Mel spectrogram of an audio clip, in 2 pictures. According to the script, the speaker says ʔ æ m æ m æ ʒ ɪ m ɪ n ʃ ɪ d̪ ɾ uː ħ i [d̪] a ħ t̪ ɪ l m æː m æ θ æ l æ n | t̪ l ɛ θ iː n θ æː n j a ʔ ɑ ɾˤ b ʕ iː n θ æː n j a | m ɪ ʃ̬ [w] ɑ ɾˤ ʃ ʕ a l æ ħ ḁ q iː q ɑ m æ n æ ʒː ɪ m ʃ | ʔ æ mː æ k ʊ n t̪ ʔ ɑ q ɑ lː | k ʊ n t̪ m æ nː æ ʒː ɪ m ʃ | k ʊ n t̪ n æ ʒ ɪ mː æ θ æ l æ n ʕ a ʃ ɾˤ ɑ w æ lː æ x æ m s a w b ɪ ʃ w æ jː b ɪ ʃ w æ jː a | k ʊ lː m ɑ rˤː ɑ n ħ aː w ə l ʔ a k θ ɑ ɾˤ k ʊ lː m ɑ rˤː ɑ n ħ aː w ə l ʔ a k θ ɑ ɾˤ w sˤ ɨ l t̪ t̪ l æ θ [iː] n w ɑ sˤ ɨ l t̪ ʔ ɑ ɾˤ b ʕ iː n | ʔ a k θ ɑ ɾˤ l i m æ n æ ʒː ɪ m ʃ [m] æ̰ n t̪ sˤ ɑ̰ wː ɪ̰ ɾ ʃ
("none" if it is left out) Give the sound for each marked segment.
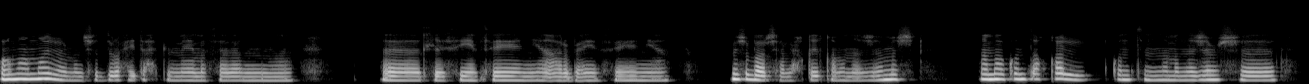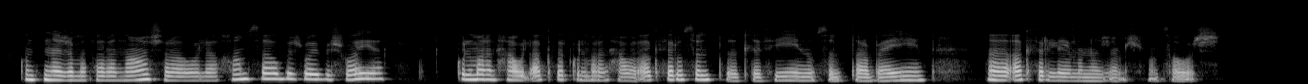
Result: t̪, b, iː, m

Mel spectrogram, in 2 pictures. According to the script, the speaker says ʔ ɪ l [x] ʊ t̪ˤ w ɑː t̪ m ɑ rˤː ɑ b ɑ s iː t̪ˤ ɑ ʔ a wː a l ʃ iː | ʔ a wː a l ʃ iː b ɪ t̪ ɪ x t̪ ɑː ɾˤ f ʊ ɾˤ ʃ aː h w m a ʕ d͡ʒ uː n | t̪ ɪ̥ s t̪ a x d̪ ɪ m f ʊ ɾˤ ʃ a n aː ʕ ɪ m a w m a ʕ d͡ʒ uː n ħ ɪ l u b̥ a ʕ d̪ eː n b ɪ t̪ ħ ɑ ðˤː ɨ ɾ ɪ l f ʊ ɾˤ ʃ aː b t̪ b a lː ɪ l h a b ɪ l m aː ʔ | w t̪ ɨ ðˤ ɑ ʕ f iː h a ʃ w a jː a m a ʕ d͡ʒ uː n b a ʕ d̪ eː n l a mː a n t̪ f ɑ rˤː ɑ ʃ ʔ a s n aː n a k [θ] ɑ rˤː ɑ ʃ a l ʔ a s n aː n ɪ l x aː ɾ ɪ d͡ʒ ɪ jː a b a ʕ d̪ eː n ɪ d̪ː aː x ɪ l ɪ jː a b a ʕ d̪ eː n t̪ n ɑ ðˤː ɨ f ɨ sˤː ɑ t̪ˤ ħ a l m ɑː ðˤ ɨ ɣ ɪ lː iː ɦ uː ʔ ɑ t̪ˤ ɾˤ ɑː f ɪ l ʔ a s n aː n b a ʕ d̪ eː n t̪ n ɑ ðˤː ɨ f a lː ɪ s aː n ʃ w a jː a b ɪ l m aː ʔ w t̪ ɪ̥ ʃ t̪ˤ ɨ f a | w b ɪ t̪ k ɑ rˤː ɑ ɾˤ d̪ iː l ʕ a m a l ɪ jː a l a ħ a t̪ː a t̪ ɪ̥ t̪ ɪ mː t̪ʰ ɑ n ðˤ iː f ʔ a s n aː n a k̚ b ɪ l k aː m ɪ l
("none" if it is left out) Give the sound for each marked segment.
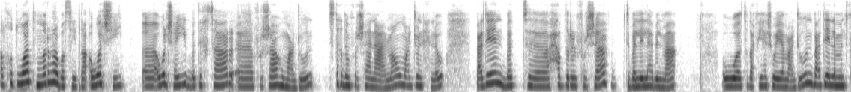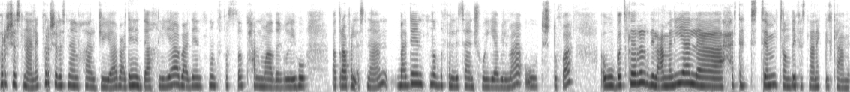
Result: x, f

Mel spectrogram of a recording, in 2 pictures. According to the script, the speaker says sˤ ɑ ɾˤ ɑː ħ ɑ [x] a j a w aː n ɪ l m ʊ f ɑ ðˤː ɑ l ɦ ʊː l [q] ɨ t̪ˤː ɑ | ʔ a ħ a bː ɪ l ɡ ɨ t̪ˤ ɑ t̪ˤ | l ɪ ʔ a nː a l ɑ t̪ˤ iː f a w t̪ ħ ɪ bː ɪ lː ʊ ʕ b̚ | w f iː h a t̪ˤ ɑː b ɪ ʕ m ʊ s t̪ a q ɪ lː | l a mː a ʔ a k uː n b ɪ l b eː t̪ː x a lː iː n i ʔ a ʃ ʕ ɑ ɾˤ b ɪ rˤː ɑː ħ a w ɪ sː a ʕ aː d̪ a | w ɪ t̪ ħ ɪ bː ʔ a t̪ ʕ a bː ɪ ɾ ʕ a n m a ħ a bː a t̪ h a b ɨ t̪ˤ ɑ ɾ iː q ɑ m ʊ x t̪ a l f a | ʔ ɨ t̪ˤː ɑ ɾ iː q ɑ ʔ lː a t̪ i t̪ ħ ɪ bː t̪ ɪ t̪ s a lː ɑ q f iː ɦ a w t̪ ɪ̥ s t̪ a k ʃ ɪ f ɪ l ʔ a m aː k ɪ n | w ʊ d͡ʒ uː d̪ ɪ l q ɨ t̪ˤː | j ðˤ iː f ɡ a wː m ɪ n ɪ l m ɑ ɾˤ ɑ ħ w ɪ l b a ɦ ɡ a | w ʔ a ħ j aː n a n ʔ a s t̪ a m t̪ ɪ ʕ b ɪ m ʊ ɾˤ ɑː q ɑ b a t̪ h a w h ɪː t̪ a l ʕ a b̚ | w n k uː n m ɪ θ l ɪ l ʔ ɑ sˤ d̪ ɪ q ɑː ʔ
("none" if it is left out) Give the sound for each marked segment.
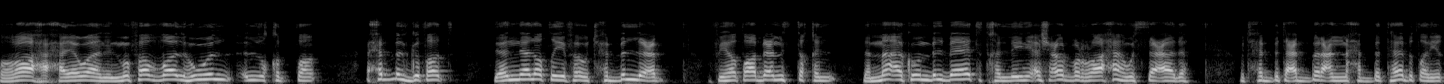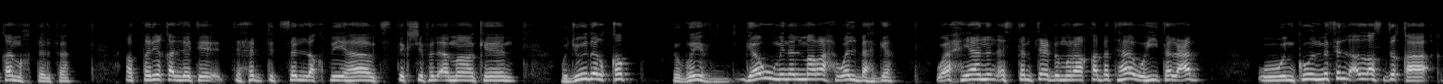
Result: ħ, q

